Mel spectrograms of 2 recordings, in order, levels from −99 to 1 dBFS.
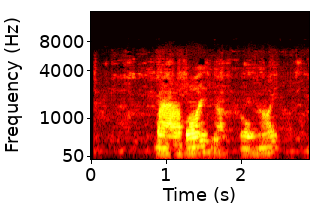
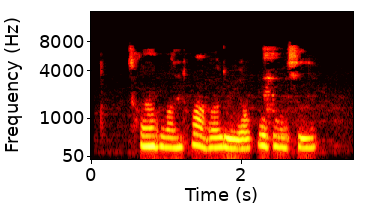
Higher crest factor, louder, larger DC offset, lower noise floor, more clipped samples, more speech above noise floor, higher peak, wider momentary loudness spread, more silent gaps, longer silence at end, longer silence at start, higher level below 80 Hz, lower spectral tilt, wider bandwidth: about the same, 20 dB vs 16 dB; first, -20 LUFS vs -24 LUFS; neither; about the same, -51 dBFS vs -52 dBFS; neither; about the same, 31 dB vs 29 dB; first, -2 dBFS vs -10 dBFS; first, 17 LU vs 10 LU; neither; about the same, 0.45 s vs 0.5 s; first, 0.85 s vs 0.5 s; first, -56 dBFS vs -66 dBFS; about the same, -7.5 dB/octave vs -6.5 dB/octave; second, 6.6 kHz vs 7.6 kHz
